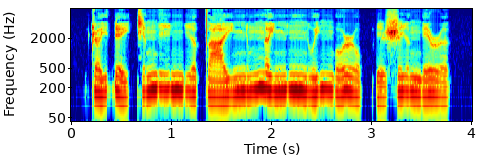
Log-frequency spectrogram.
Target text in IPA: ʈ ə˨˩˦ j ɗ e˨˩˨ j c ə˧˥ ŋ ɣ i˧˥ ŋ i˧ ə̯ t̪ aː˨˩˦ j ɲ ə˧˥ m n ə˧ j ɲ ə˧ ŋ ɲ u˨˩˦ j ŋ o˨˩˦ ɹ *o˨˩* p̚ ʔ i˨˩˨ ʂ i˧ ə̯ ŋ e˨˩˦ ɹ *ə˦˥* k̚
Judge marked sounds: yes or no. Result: yes, no

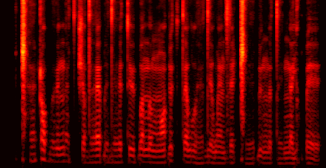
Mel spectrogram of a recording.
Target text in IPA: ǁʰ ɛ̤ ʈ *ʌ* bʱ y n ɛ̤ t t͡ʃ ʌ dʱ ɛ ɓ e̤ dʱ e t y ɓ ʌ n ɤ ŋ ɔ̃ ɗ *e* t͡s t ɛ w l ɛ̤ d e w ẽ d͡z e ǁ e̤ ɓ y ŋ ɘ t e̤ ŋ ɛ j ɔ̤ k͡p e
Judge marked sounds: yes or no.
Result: no, no

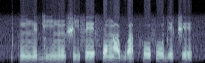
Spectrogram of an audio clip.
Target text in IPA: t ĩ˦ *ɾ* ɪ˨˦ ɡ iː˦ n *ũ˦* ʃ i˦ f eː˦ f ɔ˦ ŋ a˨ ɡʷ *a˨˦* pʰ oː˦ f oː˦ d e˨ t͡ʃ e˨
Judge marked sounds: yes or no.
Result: no, yes, yes

